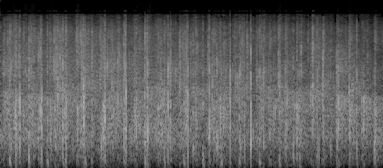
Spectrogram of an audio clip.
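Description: A studio audience at a televised Korean science quiz show breaks into loud, sustained applause, with dense clapping throughout and no talk over it.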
